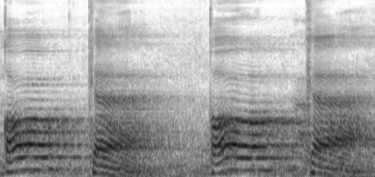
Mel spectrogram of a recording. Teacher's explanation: Dia sebut huruf qaf, huruf kaf depan sikit, ka, di depan sedikit saja.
